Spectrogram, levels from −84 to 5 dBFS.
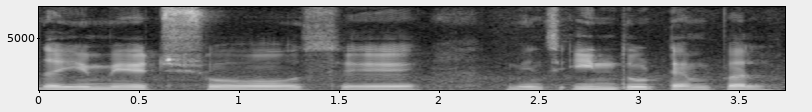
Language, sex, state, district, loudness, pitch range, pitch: English, male, Karnataka, Bangalore, -16 LUFS, 100-105 Hz, 105 Hz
